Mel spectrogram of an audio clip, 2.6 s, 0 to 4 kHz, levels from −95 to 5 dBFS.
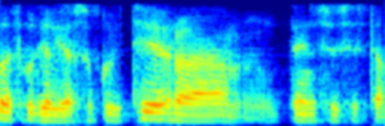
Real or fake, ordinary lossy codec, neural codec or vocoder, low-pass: fake; AAC, 16 kbps; codec, 16 kHz, 0.7 kbps, FocalCodec; 3.6 kHz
